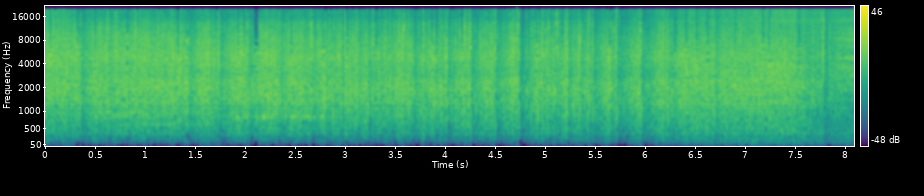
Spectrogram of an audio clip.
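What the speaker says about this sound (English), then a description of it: "Please give them all another round of applause." Audience at a high school graduation ceremony claps loudly and continuously, a dense sustained round of applause filling the whole stretch without a break.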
